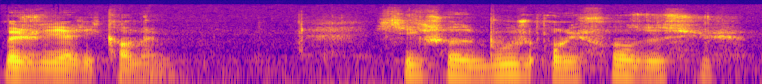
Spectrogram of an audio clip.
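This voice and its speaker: A young man with a cold, voice a bit rough, joking and getting spooked as he plays a horror game for his channel. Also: on the low side, steady tone, normal speed, fairly bright tone, slight background noise. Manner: jokey, easily spooked, mutters reactions and swears. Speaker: gaming video creator. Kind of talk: solo horror game let's play commentary.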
